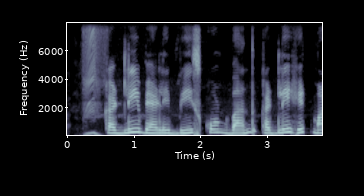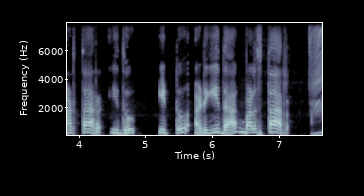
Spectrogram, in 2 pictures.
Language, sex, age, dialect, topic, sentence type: Kannada, female, 41-45, Northeastern, agriculture, statement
